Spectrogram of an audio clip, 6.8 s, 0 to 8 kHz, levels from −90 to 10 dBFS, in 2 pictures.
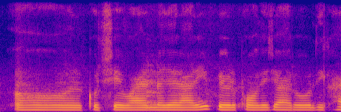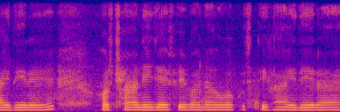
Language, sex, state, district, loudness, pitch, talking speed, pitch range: Hindi, female, Goa, North and South Goa, -17 LUFS, 170 Hz, 175 wpm, 170-175 Hz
